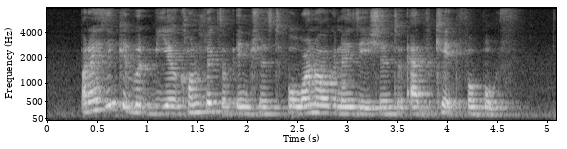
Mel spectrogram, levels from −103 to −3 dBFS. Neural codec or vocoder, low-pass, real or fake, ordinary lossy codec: none; none; real; none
